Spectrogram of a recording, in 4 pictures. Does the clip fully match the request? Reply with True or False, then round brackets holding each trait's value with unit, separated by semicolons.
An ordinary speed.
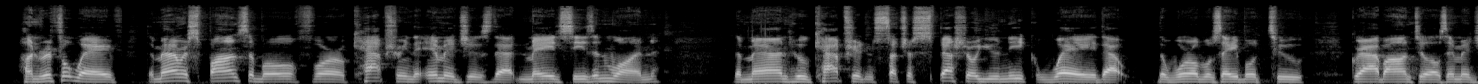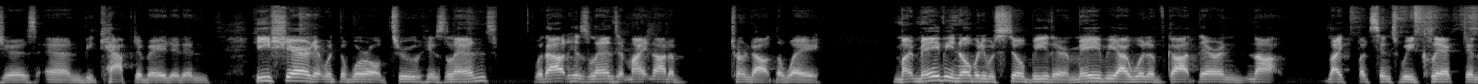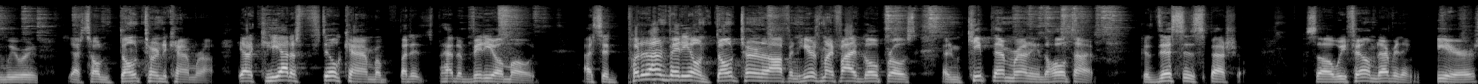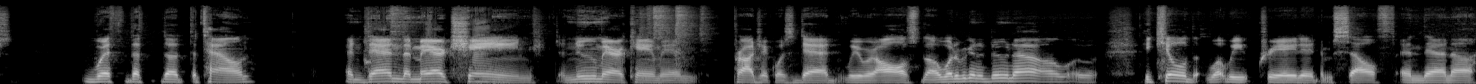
True (175 wpm)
